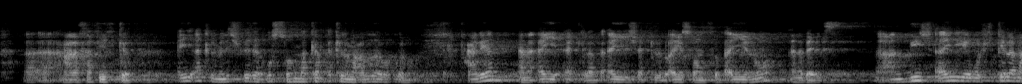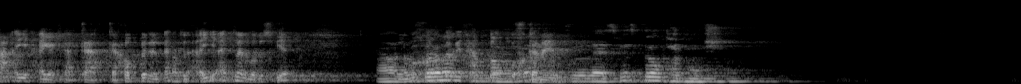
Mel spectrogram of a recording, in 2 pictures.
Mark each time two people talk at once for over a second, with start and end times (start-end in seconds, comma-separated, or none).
14.2-15.9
